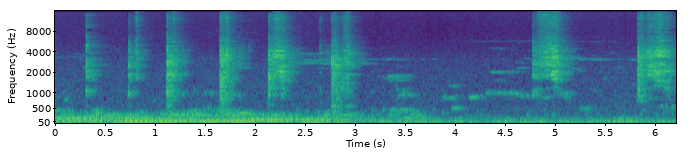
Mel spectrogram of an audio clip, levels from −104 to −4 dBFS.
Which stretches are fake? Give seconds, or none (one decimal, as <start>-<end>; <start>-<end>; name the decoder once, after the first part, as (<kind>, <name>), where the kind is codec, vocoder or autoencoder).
none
